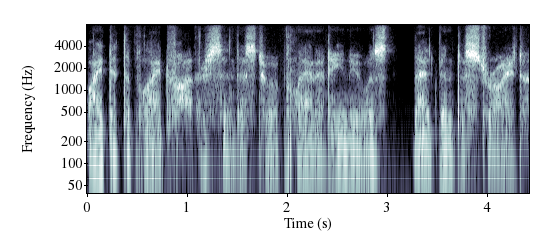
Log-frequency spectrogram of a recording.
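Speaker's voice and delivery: quiet whisper. Falling back beside a companion while walking, whispering a question to him. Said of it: "lean over and whisper to him".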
